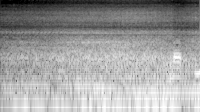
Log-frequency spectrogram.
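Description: Motorcycle engine running as the bike rides slowly through town traffic, a steady low rumble that grows louder over the two seconds.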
